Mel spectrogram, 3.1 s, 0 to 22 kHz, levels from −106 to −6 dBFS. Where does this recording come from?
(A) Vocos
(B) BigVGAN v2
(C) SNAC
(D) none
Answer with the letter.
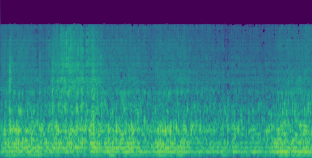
B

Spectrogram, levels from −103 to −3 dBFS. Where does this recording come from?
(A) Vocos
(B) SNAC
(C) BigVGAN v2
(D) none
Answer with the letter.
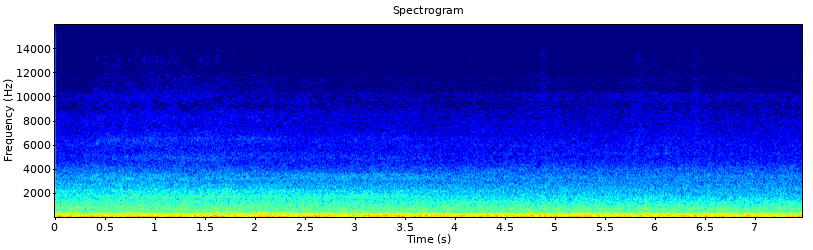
D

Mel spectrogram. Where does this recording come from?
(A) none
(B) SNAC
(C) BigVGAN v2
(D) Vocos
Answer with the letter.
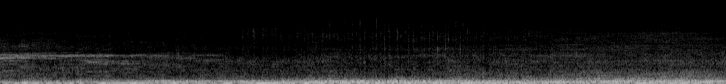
B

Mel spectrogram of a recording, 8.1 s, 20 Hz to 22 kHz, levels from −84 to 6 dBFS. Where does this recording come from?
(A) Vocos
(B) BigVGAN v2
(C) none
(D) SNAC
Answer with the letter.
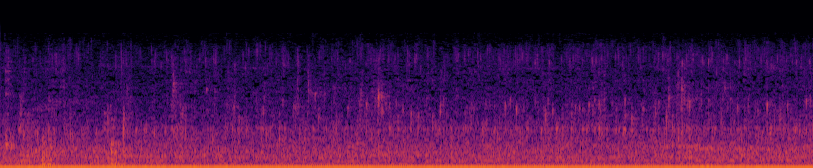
C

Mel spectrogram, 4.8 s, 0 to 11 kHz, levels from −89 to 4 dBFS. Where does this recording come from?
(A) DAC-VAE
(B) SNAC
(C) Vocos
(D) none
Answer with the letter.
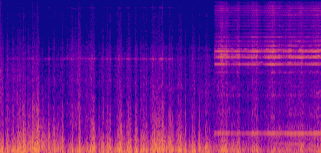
D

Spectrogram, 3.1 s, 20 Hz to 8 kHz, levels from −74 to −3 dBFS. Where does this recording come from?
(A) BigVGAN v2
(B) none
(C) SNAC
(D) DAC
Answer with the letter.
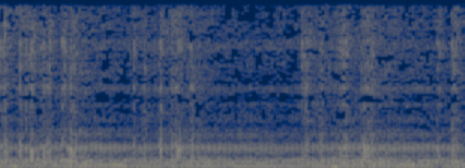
B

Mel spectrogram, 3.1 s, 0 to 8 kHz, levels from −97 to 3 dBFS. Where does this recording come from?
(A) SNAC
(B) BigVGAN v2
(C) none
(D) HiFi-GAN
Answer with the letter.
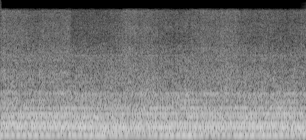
C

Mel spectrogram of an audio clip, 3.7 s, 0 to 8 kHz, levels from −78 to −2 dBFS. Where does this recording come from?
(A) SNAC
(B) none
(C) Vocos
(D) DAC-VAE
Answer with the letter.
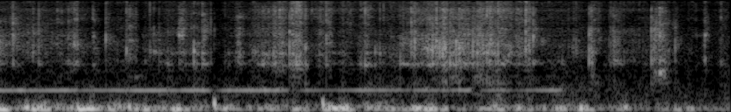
D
